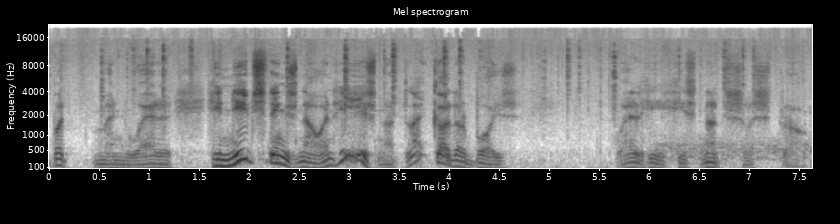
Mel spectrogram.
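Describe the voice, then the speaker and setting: Gravelly, gentle old shoemaker. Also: male voice, low-pitched, huge pitch swings, slow, a little hiss or hum. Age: older. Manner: gentle, fatherly, soft chuckles. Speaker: narrator and lead, a shoemaker father. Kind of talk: 1940s radio acting.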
